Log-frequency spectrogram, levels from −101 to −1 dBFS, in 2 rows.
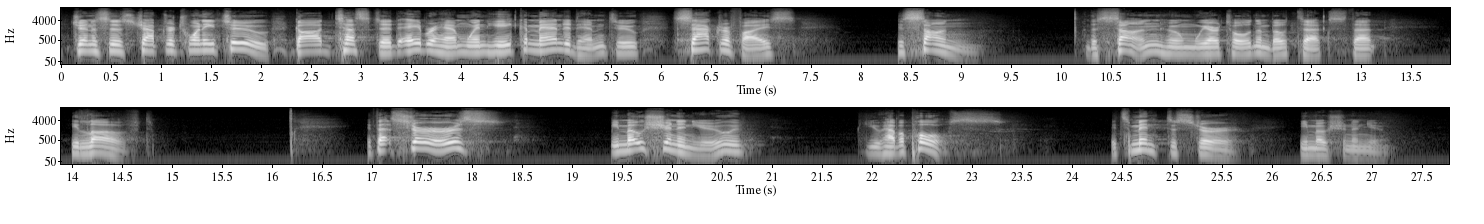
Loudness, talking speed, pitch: -20 LUFS, 95 wpm, 120 Hz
